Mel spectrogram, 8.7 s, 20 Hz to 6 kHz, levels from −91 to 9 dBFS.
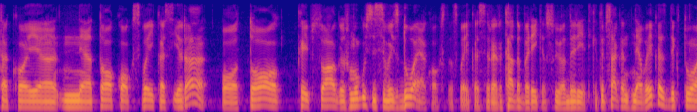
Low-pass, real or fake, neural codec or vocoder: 5.4 kHz; real; none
